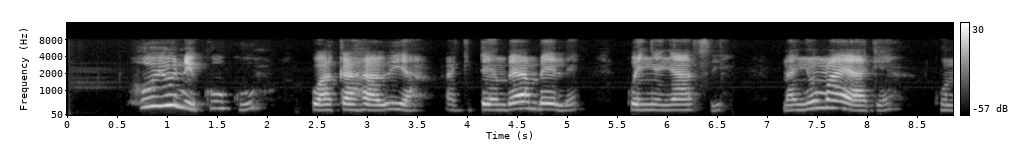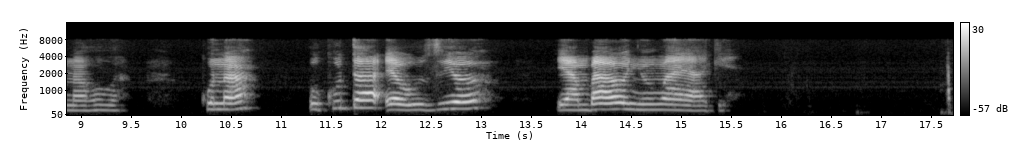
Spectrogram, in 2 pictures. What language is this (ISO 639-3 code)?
swa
